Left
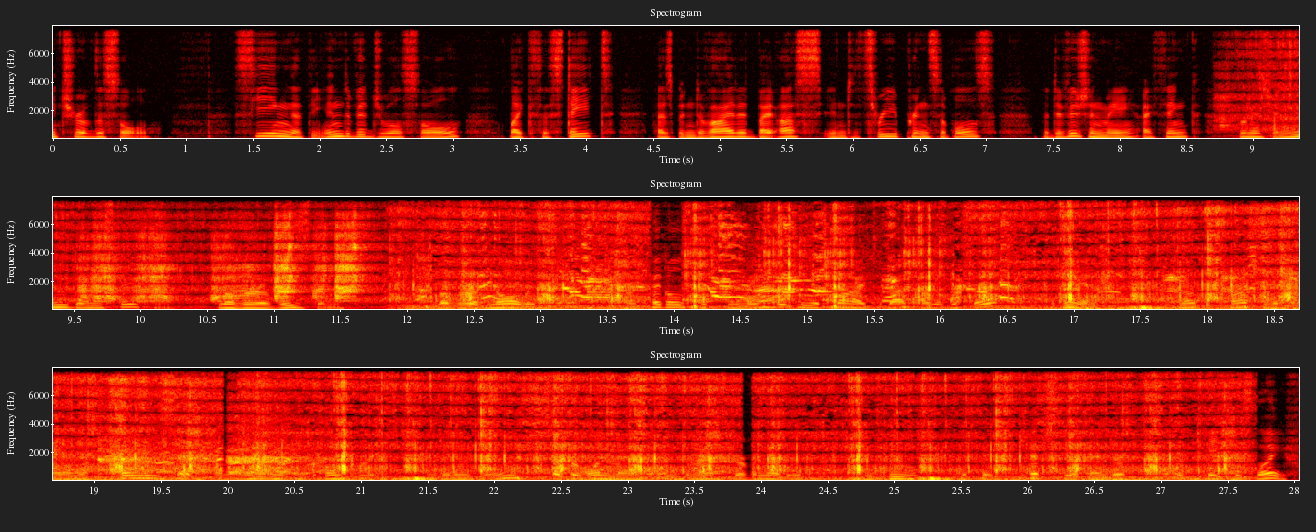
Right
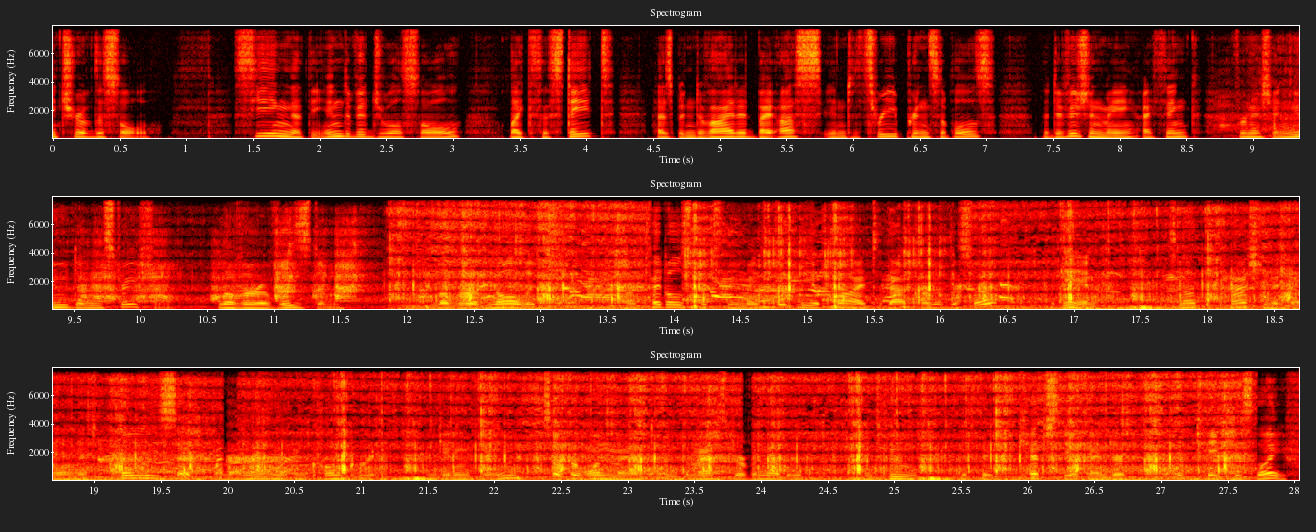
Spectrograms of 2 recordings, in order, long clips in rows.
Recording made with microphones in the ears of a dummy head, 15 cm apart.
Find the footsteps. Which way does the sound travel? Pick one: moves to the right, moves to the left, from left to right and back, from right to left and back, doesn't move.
from right to left and back.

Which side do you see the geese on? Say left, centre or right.
left.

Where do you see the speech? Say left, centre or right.
right.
